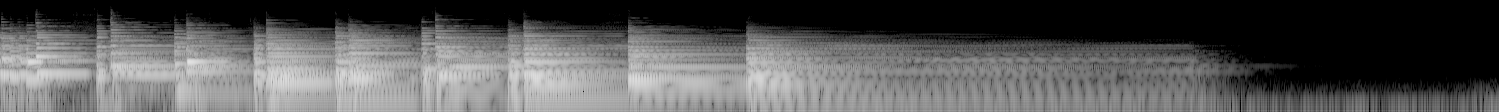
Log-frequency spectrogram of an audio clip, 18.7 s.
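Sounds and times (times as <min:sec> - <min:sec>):
keyboard fugue in D major: 0:00.0 - 0:11.5.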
